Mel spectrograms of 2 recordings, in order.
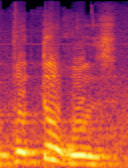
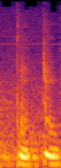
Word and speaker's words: pot-aux-roses: même l'effet de friture on dit souvent le pot-aux-roses attention on ne dit pas le poteau ce n'est pas faute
